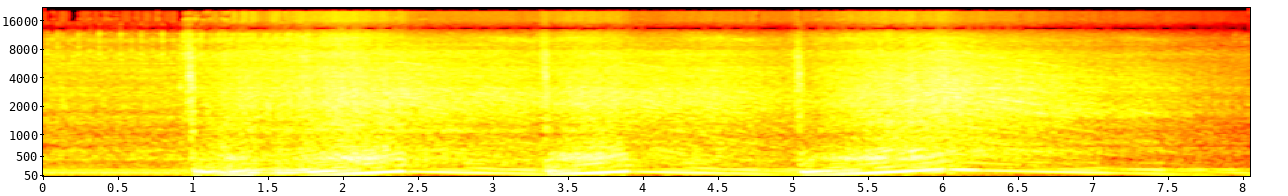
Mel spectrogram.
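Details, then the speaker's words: BMW E87 1 Series drift car with the airbox lid removed: three quick blips, the pitch climbing then falling each time, with a deeper, throaty induction roar; it revs cleanly with more intake noise and no obvious power change. "Okay, so first test with the airbox lid taken off. Definitely got a little bit more intake noise."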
